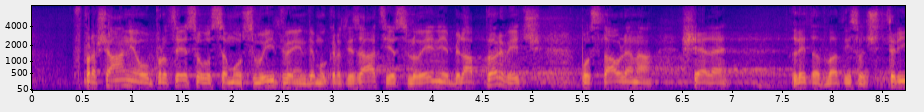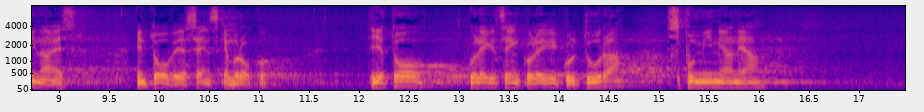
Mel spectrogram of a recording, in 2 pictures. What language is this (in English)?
Slovenian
